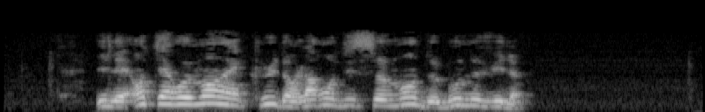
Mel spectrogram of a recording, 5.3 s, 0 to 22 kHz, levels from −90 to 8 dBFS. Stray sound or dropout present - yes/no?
no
